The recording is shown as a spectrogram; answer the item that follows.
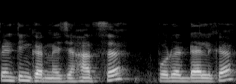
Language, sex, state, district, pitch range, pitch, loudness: Maithili, male, Bihar, Supaul, 150-190 Hz, 155 Hz, -19 LUFS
